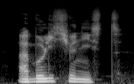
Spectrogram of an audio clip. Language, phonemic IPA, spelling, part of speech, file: French, /a.bɔ.li.sjɔ.nist/, abolitionniste, adjective / noun, Fr-abolitionniste.ogg
- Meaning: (adjective) abolitionist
